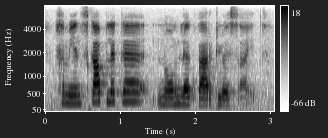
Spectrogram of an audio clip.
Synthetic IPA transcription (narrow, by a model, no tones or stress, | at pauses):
χəmiənskɐpləkənɑːmləkværkluəsɦə̰jt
